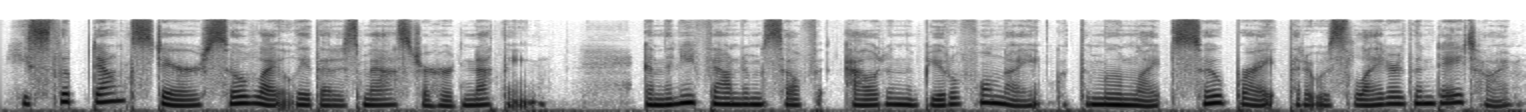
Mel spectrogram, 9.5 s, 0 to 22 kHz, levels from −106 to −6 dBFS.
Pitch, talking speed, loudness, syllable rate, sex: 190 Hz, 195 wpm, -17 LUFS, 5.0 syllables/s, female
